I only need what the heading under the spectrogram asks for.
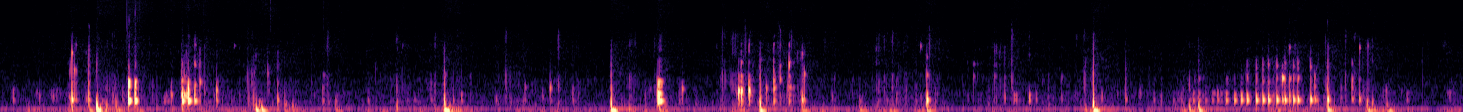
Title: My Stomach Making Noise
